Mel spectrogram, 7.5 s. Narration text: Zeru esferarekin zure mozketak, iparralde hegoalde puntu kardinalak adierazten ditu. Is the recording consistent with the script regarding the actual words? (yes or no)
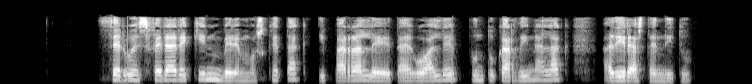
no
